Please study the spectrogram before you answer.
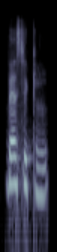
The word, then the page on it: vesicle: Indian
